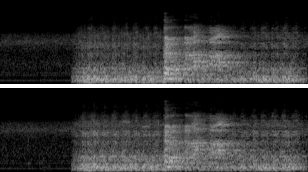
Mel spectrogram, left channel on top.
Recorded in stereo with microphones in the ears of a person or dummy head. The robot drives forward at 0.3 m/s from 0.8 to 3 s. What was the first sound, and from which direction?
Laughter, 65° left (ahead or behind).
